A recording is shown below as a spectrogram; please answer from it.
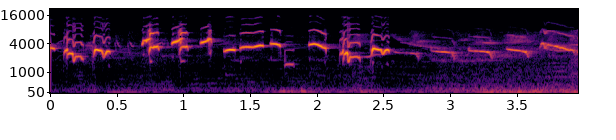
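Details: Ngeplong song of an oriental magpie-robin (kacer), used to challenge other magpie-robins to sing: fast sequence of loud, clear whistles and chirps, some rising and some dropping, fading into softer drawn-out notes.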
